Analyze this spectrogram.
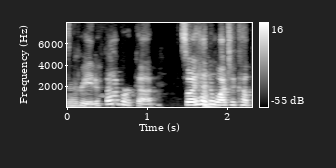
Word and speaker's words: Fabrica: I always say the name wrong. Is it? So Tracy's always been Yeah. wondering, is it Fabrica or Fabrica? Fabrica.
